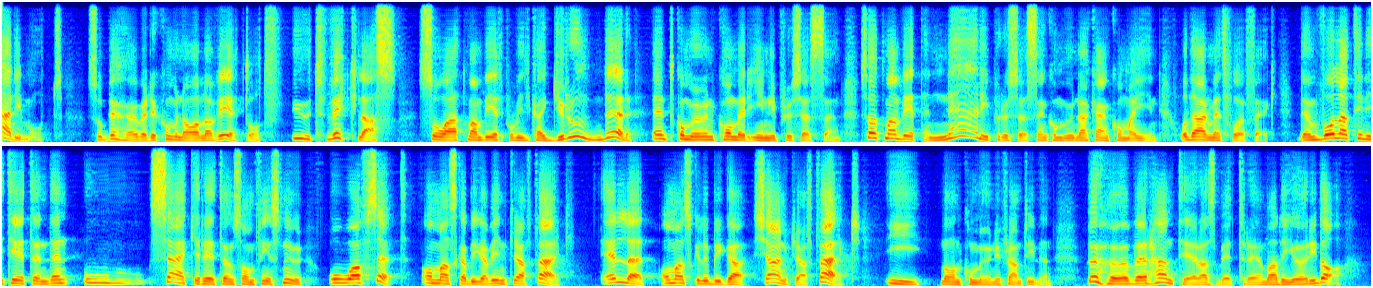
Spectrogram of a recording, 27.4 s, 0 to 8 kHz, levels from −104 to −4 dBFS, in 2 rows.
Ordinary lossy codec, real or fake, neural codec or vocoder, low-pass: none; fake; codec, 16 kHz, about 1 kbps, DyCAST, with the encoder's durations; none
